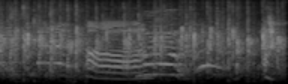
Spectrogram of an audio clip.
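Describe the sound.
Steady crowd applause fills the whole clip, a dense wash of clapping at an even level, with a voice or two rising above it briefly partway through.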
